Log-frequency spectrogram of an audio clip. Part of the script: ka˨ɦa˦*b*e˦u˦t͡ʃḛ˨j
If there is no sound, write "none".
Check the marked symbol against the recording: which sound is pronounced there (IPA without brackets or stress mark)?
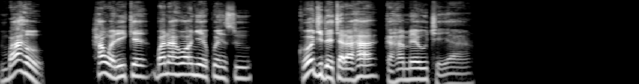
m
